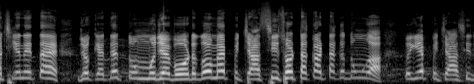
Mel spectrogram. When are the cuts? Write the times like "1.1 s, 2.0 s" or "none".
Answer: none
